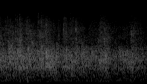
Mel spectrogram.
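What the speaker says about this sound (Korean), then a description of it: "박수 한번 하십시다." A church congregation at a founding service applauds together, a brief, even burst of many hands clapping, somewhat distant and moderately quiet.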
